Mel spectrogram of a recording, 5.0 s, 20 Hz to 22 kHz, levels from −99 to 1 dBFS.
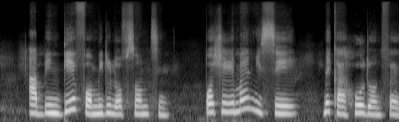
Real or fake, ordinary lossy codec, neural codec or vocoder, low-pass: fake; none; autoencoder, 48 kHz, 32 numbers a frame, DAC-VAE, trained on Japanese speech; none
